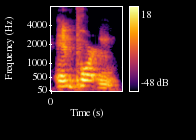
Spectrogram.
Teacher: The tongue never moves. Once I hit my first T, it stays there. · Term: stop T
